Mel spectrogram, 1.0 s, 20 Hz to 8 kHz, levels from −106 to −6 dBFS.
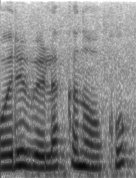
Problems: constant background noise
